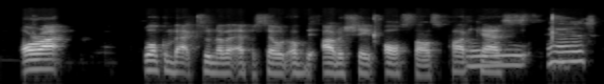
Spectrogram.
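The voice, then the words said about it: Put-on English accent. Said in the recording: “Why am I speaking in an English accent?”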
